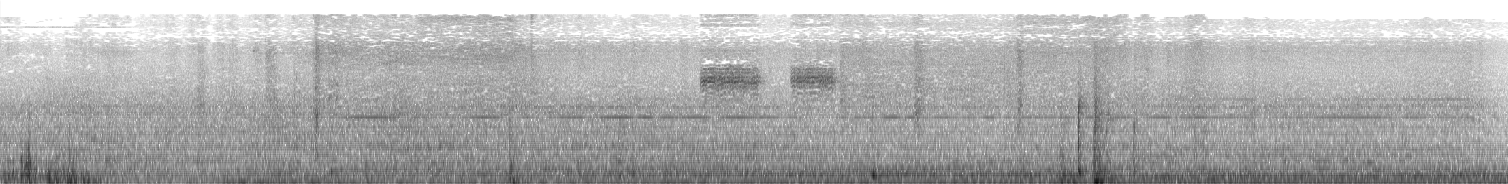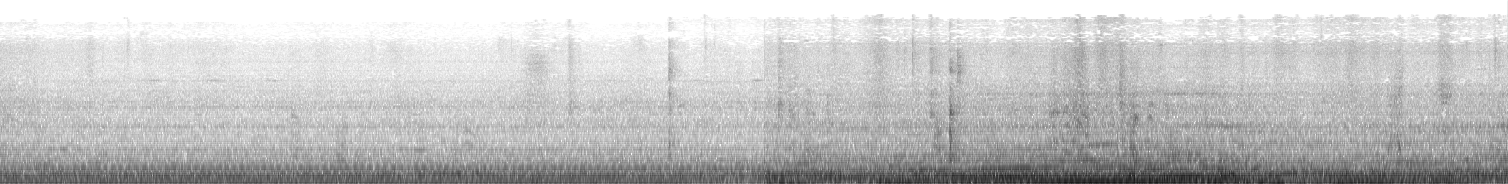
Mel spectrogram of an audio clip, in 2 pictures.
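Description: MAN city bus engine running steadily while the bus stands at the stop, with two short beeps about seven seconds in. Heard from inside the bus, the engine gets louder and rises in pitch from about two-thirds of the way through as the bus pulls away and accelerates.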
